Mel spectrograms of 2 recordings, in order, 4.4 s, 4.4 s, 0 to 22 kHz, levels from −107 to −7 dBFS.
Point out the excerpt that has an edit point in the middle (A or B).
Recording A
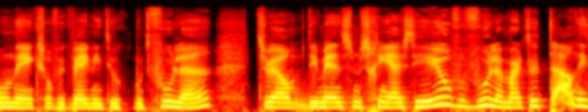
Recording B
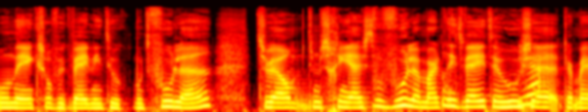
B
